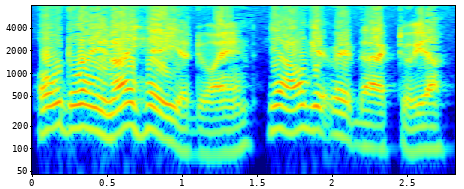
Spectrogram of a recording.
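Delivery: loud and high, hurrying him off; dodging a caller. Real, not acted. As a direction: wrap up the call quickly. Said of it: "you see how easy that was".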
